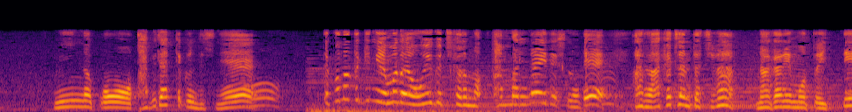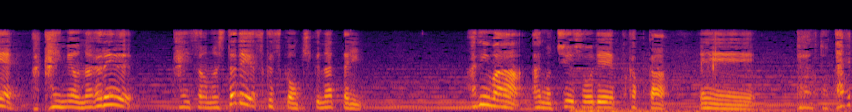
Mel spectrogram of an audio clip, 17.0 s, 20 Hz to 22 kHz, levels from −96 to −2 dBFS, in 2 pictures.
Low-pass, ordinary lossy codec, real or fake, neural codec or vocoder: 7.2 kHz; none; real; none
